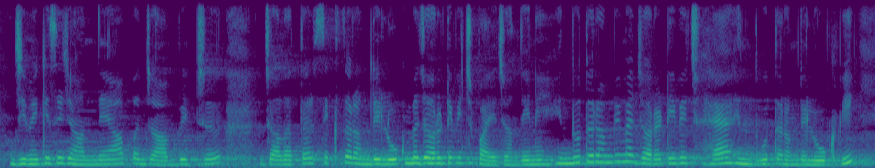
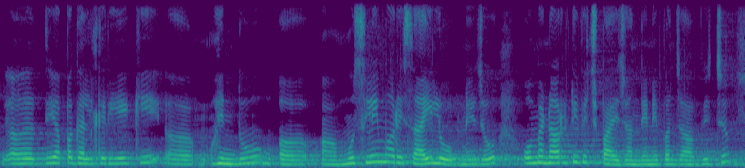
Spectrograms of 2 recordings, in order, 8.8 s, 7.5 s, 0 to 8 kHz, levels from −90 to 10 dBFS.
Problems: background sounds at intervals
